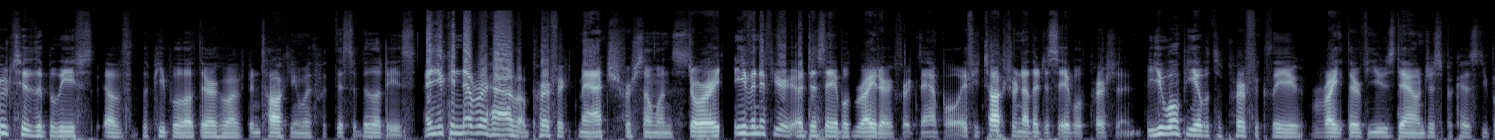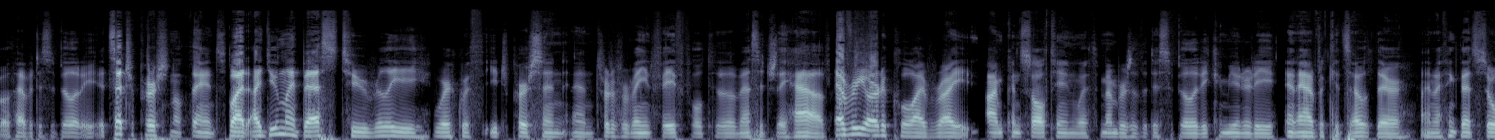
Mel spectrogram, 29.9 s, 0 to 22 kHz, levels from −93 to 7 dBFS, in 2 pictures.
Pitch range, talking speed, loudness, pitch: 105-125 Hz, 210 wpm, -23 LUFS, 110 Hz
